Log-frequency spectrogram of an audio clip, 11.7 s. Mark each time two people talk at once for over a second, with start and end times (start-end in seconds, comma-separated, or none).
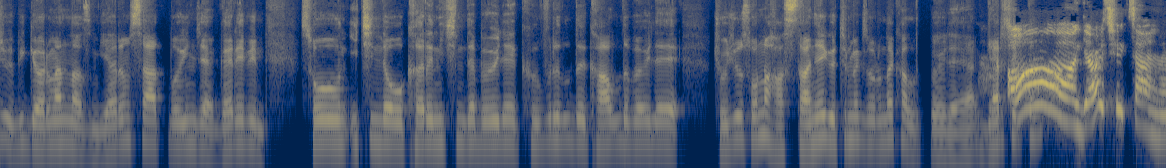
none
